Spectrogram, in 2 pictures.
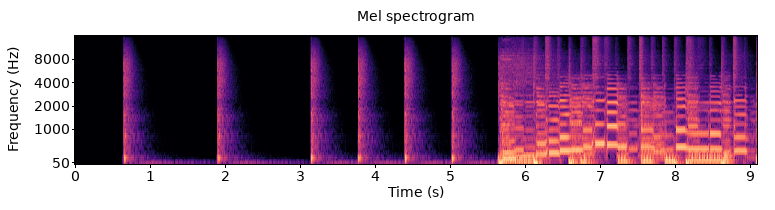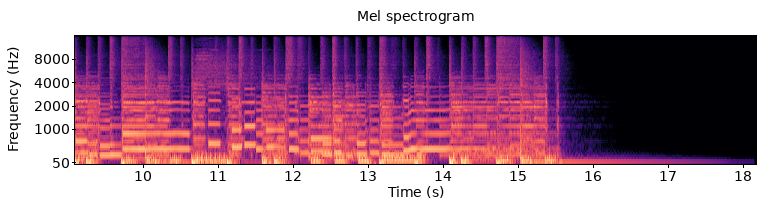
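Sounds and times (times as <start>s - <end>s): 
funk solo: 5.6s - 15.7s.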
